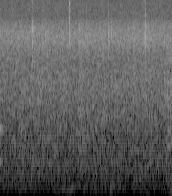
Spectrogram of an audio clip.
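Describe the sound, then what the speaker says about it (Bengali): Heavy rain falling steadily, a dense even wash of drops with faint scattered patters on surfaces, continuous and moderately distant, with no voices. "আমাদের এদিকে খুব বৃষ্টি হচ্ছে"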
